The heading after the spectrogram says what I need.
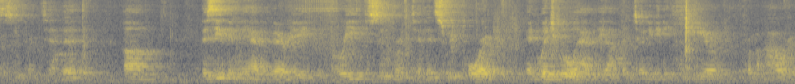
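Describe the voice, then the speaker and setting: A man giving the superintendent's report at a school board meeting, formally introducing the new principal. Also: low-pitched. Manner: formal and measured. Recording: echoey hall from far off, noisy.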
